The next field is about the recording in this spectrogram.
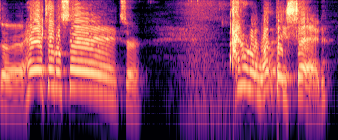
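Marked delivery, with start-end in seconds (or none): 0.4-1.9 high, slow team chant; mock cheer. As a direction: stretch it out like a team calling out. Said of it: "would give a big cheer".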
